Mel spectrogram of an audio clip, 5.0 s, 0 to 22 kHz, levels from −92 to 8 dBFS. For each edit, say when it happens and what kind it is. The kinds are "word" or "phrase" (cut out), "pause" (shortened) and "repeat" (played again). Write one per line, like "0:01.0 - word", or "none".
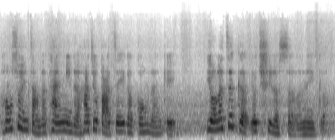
none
